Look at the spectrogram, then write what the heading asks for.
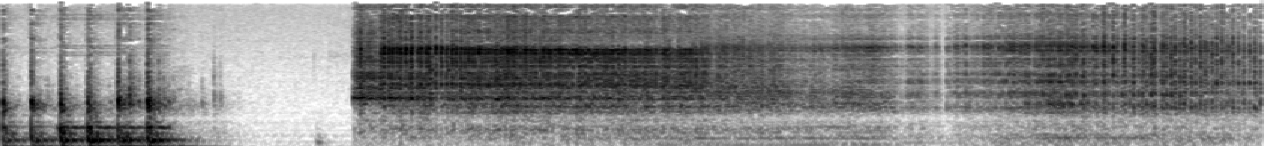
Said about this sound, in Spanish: el ama de llaves, rompió el sepulcral silencio de la mansión con sus dos suaves golpes en la puerta.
